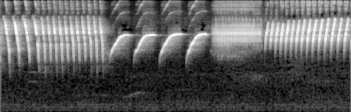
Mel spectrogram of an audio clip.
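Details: Canary song used to encourage young birds to sing: a rapid trill, four rising swooped whistles, a dense buzzy rattle, then a fast pulsing trill.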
